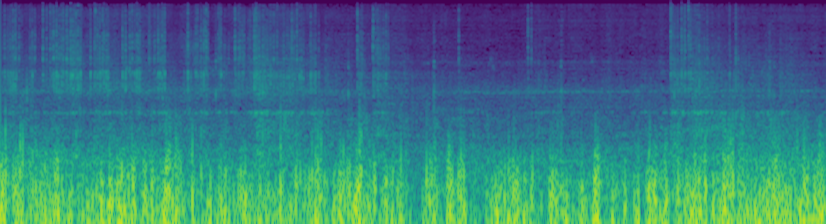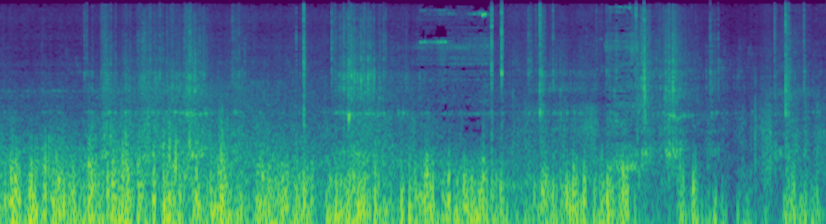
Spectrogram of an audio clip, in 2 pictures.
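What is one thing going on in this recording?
Wind rumbles loudly across a microphone.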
